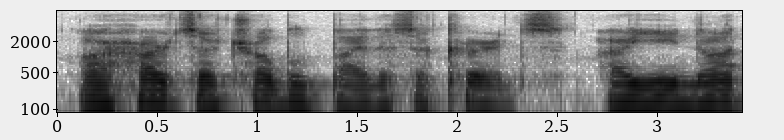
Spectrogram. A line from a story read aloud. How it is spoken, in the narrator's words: asked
